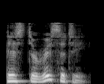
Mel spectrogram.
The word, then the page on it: historicity: British English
